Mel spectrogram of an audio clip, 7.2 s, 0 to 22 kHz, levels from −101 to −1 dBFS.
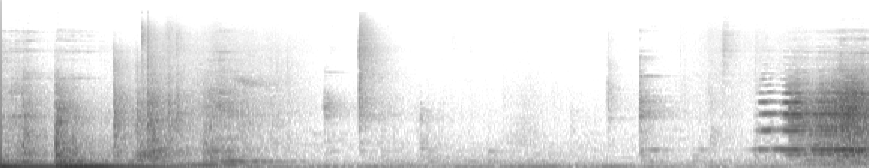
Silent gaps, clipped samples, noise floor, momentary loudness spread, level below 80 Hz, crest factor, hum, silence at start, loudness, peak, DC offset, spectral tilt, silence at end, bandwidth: none; under 0.1%; -65 dBFS; 26 LU; -40 dBFS; 18 dB; none; 0 s; -38 LUFS; -20 dBFS; under 0.1%; -6.5 dB/octave; 0 s; 10.5 kHz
